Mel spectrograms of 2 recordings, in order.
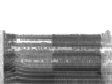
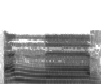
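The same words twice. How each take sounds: No difference in how they are said.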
